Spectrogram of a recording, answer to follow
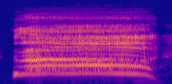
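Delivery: high mock shout of a small kid charging; child's battle cry. Uncle imitates nephew charging at him, high shout. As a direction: yell like a kid running at you. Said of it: "he was like".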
